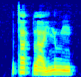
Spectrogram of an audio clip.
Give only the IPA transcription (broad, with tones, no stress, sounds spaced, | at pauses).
t a˥˩ k̚ p l a˩˦ j n ɯ˧ ŋ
